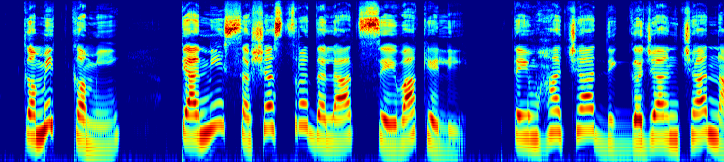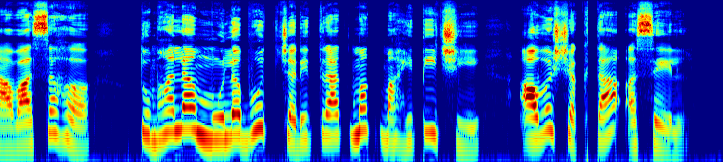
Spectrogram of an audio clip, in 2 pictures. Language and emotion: Marathi, neutral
